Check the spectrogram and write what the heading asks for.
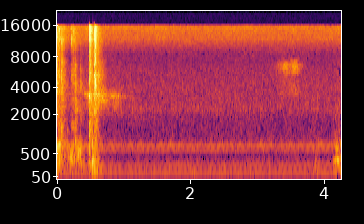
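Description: A toy's card-and-plastic blister package rustling and crinkling as it is handled, in a few short bursts during the first second. After that, quiet room tone with a faint steady hum.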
